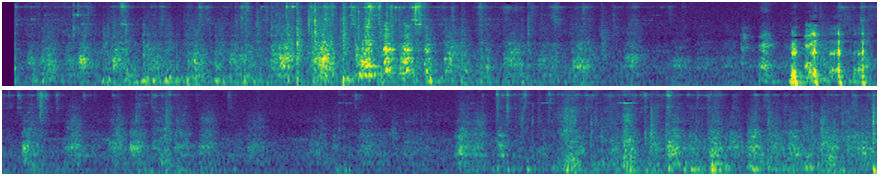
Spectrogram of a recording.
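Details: Two Leonbergers, Uzi, a two-year-old male, and Elsa, an almost four-year-old female, play off leash at their first meeting. Scuffling, huffing and bursts of rough play swell around four and eight seconds, then again near the end.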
